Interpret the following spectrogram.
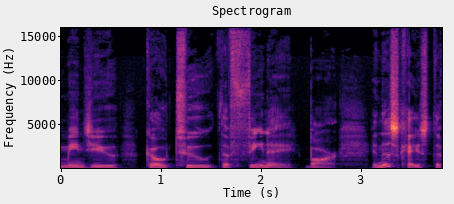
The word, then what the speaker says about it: fine: with this fine marking and that's how I pronounce it finae which just means the end so in r92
